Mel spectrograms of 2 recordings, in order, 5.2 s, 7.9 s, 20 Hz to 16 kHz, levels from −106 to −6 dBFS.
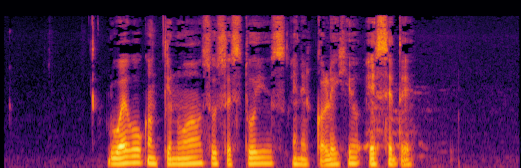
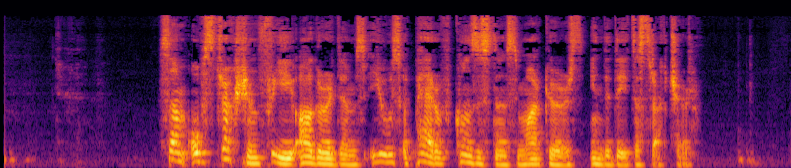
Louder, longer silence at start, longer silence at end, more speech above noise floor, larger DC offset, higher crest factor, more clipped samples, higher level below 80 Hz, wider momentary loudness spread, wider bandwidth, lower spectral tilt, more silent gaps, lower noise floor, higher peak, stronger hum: about the same, -22 LUFS vs -21 LUFS; first, 1.1 s vs 0.1 s; first, 1.1 s vs 0.5 s; about the same, 49 dB vs 47 dB; neither; about the same, 20 dB vs 18 dB; neither; second, -54 dBFS vs -48 dBFS; about the same, 10 LU vs 8 LU; about the same, 11.5 kHz vs 11.5 kHz; about the same, -5.5 dB/octave vs -4.5 dB/octave; neither; about the same, -70 dBFS vs -67 dBFS; about the same, -4 dBFS vs -4 dBFS; neither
